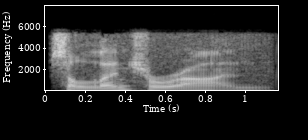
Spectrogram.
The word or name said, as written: coelenteron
